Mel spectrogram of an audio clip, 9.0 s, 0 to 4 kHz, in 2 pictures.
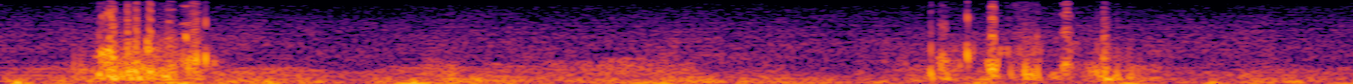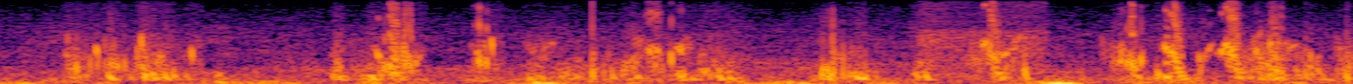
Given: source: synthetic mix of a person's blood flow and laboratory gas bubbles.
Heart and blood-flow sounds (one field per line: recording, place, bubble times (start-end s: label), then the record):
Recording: Doppler ultrasound of blood flow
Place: subclavian vein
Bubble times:
0.21-0.75 s: bubbles
3.08-3.81 s: bubbles
4.71-5.19 s: bubbles
5.61-5.93 s: bubbles
6.07-6.19 s: bubbles
6.25-7.02 s: bubbles
7.21-7.47 s: bubbles
7.54-8.01 s: bubbles
8.17-9.03 s: bubbles
From the record:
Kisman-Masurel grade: 332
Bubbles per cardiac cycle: rolling drumbeat, 9 or more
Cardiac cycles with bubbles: 50 to 99%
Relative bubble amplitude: moderate (0.250 to 0.450)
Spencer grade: 3 (all of the cardiac periods contain showers or single bubble signals, but not dominating or overriding the cardiac motion signals)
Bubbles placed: anywhere in the cardiac cycle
